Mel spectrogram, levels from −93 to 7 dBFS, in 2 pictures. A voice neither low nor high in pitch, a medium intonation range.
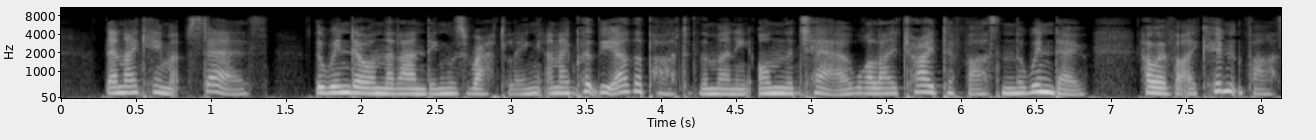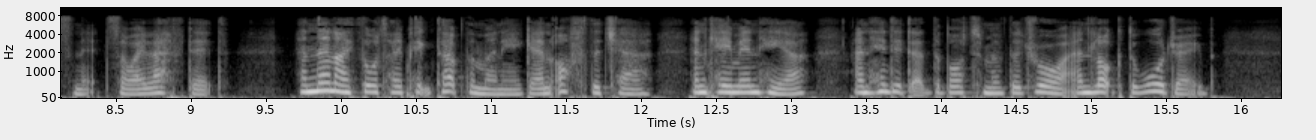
No: high, 205 Hz; average, 3.9 semitones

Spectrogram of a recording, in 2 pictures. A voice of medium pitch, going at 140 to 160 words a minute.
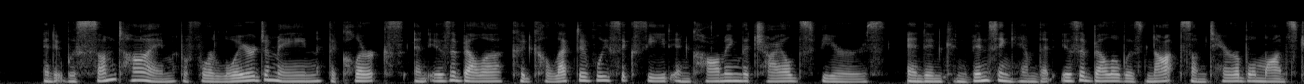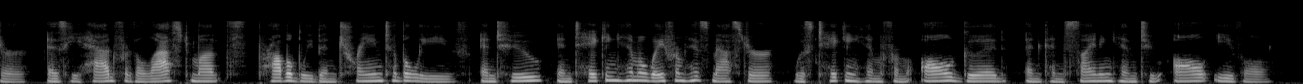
Yes: medium, 145 Hz; average, 145 wpm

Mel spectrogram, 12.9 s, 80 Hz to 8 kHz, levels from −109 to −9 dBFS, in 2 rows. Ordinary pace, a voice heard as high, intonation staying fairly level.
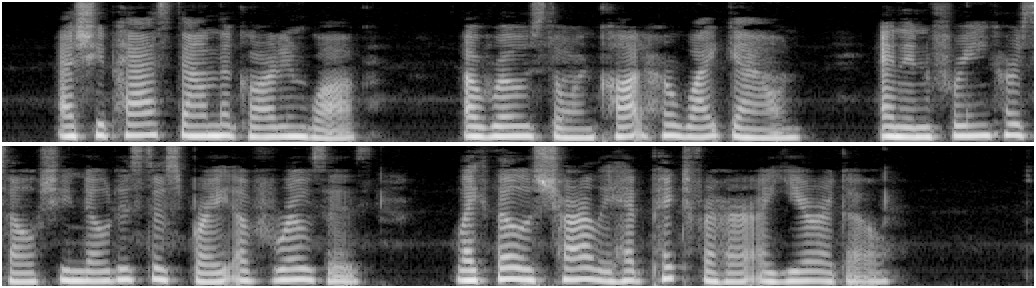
Yes: average, 160 wpm; high, 205 Hz; narrow, 2.2 semitones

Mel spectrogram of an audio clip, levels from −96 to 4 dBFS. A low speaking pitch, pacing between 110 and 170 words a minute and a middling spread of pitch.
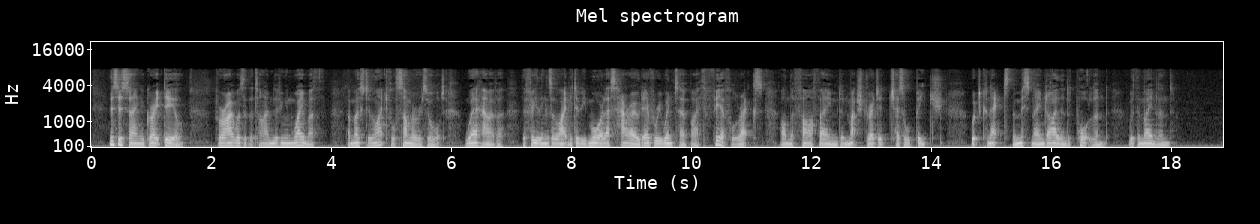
No: very low, 95 Hz; average, 180 wpm; average, 3.0 semitones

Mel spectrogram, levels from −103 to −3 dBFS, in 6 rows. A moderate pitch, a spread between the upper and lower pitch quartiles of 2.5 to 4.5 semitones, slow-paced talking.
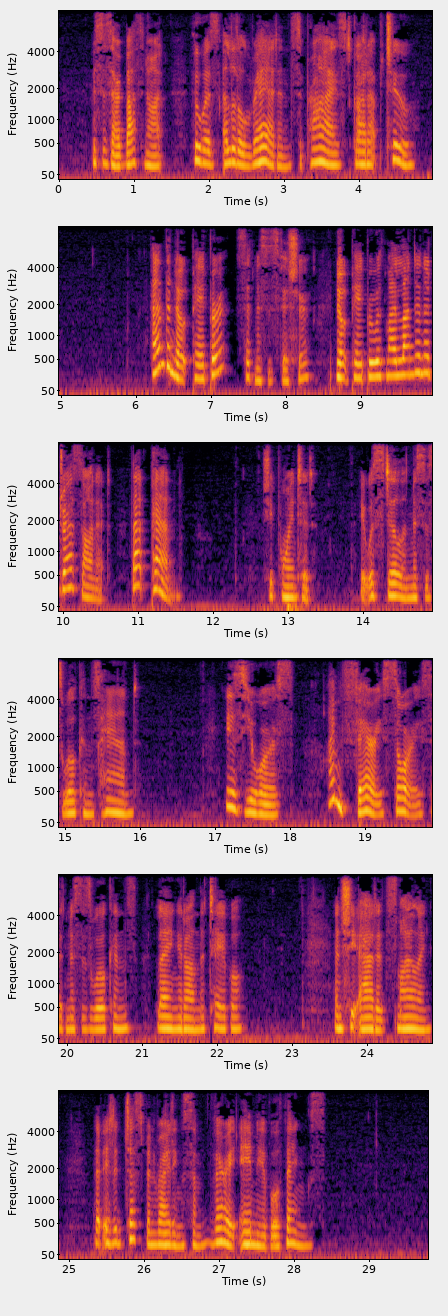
Yes: medium, 175 Hz; average, 3.8 semitones; slow, 125 wpm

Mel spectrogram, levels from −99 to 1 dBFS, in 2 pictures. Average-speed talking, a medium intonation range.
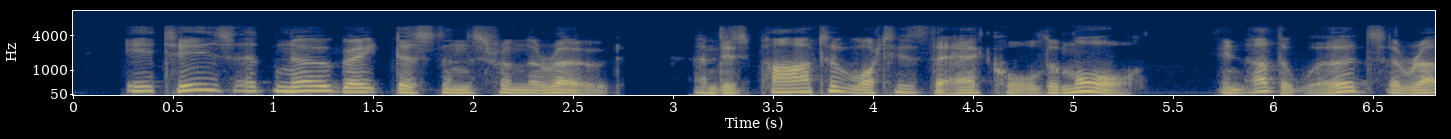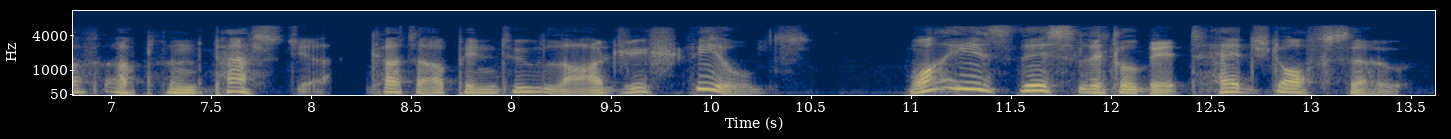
No: average, 170 wpm; wide, 7.1 semitones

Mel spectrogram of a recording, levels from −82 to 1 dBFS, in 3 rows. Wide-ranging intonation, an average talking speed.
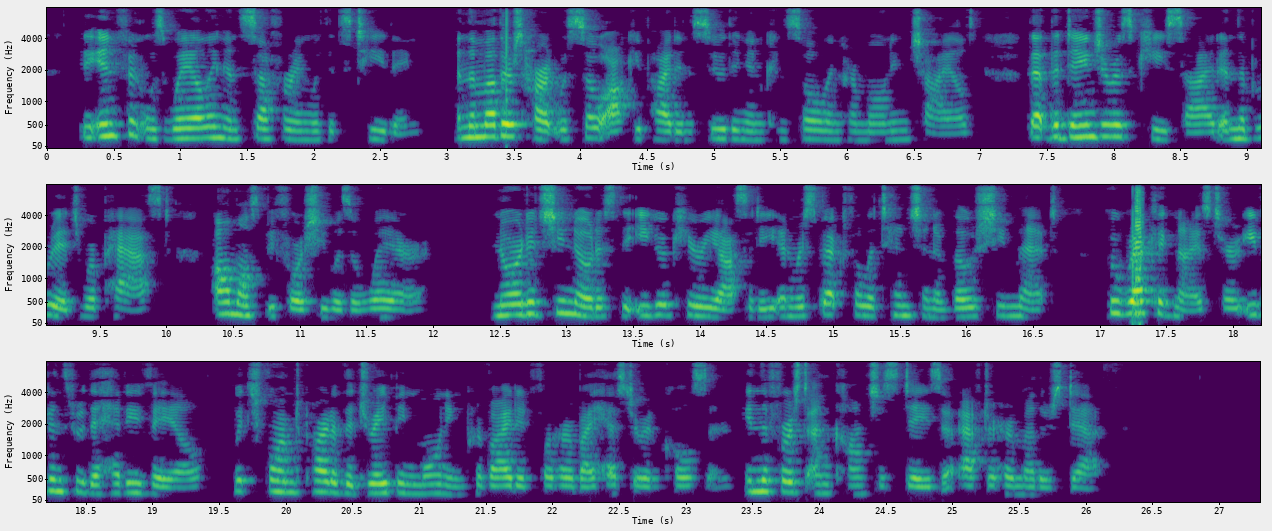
No: average, 3.8 semitones; average, 180 wpm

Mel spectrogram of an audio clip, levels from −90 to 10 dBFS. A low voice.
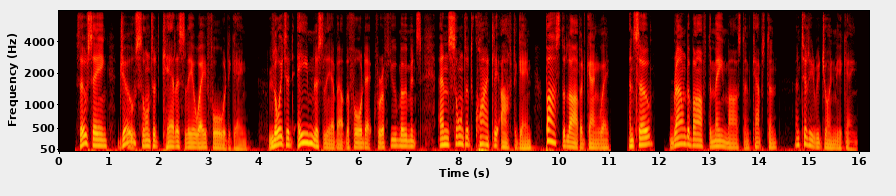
Yes: low, 105 Hz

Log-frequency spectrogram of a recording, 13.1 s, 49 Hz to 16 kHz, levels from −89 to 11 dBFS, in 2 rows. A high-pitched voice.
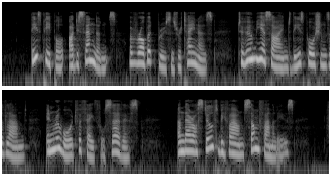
Yes: high, 220 Hz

